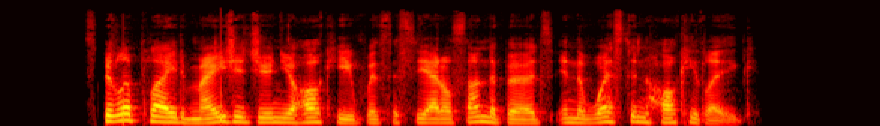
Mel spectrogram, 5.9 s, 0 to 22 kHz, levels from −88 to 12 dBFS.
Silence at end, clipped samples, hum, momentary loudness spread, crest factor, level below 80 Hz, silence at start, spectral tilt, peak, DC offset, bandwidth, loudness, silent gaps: 0.95 s; under 0.1%; none; 11 LU; 18 dB; -66 dBFS; 0.7 s; -6.5 dB/octave; -6 dBFS; under 0.1%; 15.5 kHz; -24 LUFS; none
